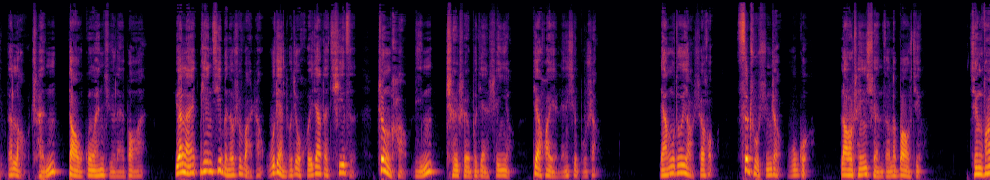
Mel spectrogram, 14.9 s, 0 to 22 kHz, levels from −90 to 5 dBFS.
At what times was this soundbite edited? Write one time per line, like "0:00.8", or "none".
0:03.0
